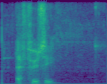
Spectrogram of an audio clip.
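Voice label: "effusie", Dutch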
